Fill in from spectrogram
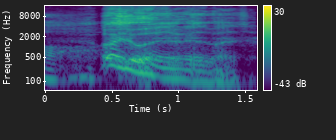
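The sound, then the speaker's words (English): A person does an impression of an old Japanese man by breathing heavily, producing one long, breathy exhale with a voiced, groaning edge that starts abruptly and trails off over about a second. “My Japanese impression is just breathing, but it's pretty good.”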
